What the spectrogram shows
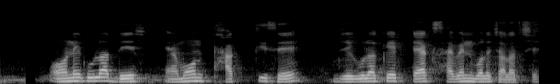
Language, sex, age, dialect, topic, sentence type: Bengali, male, 18-24, Western, banking, statement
